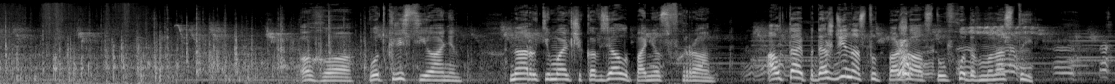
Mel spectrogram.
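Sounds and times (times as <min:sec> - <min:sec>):
horse hooves of a horse-drawn cart at Rila Monastery: 0:00.0 - 0:05.1
speech: 0:03.0 - 0:10.4.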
